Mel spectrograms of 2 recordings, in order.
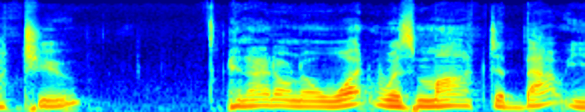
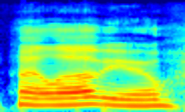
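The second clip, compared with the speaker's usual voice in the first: louder, mocking "I love you." stressing love; sarcastic love you; 4 dB louder than usual. Shown as a demonstration. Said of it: "You can say".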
